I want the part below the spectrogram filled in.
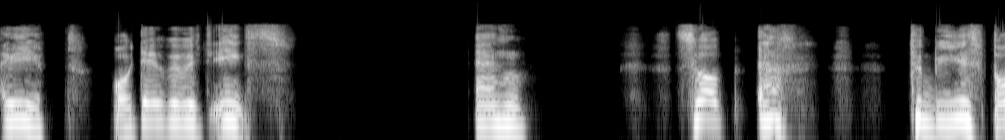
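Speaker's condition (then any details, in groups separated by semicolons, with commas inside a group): Cerebral palsy; chronic daily pain about 40 years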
